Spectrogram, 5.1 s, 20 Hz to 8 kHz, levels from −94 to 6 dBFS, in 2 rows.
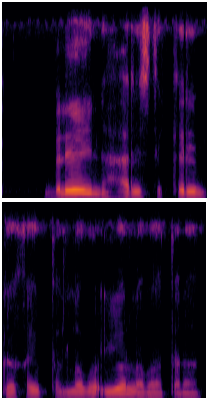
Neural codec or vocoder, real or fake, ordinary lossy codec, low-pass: none; real; Opus, 16 kbps; 7.2 kHz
